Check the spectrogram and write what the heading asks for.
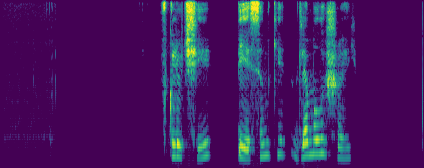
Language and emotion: Russian, neutral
